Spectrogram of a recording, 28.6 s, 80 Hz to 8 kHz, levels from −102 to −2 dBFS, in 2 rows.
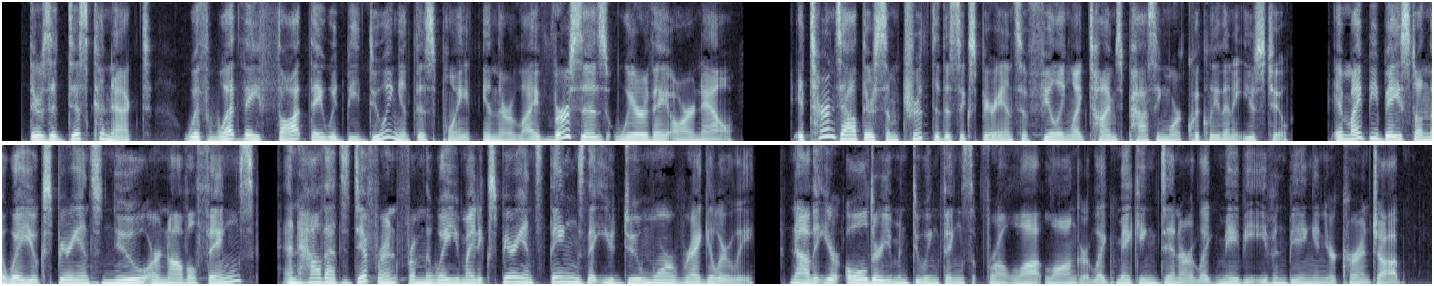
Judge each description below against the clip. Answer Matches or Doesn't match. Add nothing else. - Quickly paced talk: Doesn't match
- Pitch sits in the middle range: Matches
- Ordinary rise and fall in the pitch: Matches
